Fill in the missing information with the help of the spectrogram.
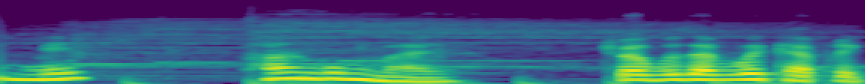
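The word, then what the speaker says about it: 한국말: Eh bien, en effet, il ne se prononce pas hangukmal, mais hangukmal.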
